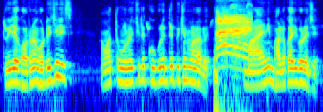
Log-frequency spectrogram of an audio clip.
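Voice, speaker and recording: Man voicing fast, grumbling cartoon big brother. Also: on the high side, a bit bright, natural voice. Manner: scolding, foul-mouthed, complaining banter. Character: crude, bossy married village club elder brother, grumbling and scolding. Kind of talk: comic cartoon dialogue.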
